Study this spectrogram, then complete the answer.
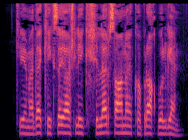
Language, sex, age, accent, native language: Uzbek, male, 25-34, Samarqand, Uzbek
